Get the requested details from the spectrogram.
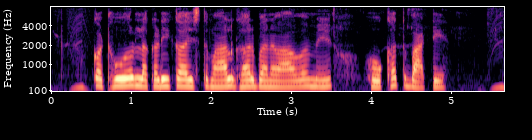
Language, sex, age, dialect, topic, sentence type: Bhojpuri, female, 31-35, Western, agriculture, statement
